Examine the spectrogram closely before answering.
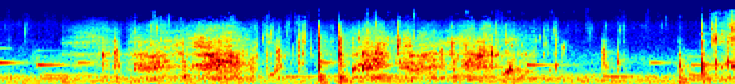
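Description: Hot chocolate sloshing in a saucepan as a plastic ladle stirs and scoops it, in two spells, with light clicks of the ladle against the pot.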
